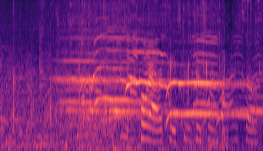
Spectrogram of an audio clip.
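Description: A crowd of spectators cheers and whoops outdoors.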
